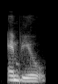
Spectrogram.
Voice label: "imbue", Indian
